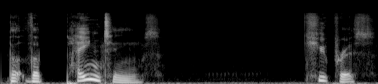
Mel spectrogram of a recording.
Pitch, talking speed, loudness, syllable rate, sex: 140 Hz, 50 wpm, -17 LUFS, 2.9 syllables/s, male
